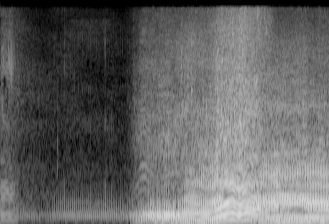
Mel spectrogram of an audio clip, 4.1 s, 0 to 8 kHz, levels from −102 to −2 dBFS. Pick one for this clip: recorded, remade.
recorded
